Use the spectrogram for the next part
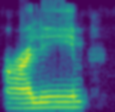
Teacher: Bir Elif uzatarak duruyorum ve hadır usulü okuduğum için sadece bir Elif uzatmalıyım daha fazla uzatamam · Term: meddi arı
